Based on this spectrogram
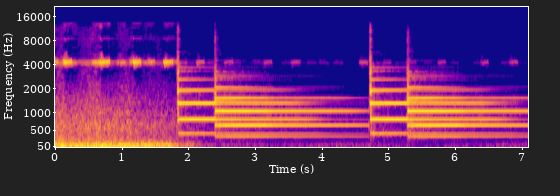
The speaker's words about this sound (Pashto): د دروازې زنګ ووهل شو، ته ورڅه وګوره چې څوک دي.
